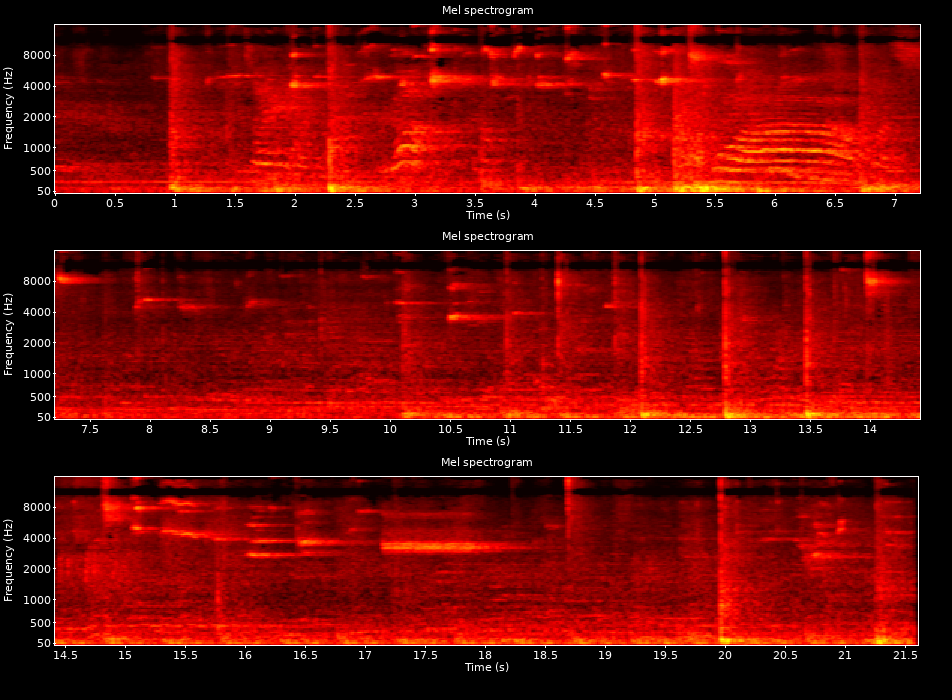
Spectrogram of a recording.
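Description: A volleyball is struck with sharp slaps in a large echoing gym.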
